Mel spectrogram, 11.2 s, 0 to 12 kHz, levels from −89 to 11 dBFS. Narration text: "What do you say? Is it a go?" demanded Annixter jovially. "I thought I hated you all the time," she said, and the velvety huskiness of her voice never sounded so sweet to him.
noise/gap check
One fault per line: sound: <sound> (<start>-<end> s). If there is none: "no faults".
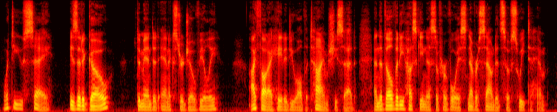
no faults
